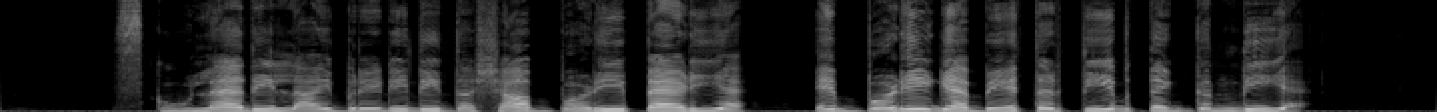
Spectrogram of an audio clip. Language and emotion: Dogri, disgusted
